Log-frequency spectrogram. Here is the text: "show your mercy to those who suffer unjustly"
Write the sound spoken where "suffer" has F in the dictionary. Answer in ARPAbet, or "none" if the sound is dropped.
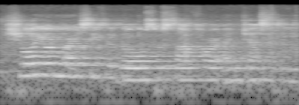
P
